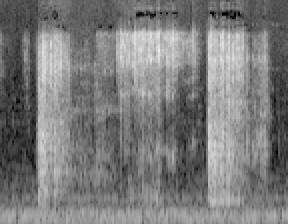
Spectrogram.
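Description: Five dice clatter and rattle across a hard tabletop in three quick bursts, fairly loud, over a low steady background hum with no talking, rolled for a piloting check in a game.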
